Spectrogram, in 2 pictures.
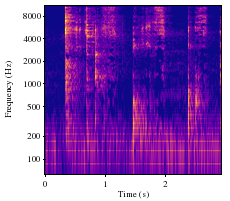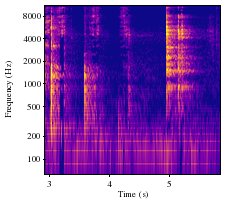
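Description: Steel spoon scraping and tapping against a small plate and the rim of a steel bowl, knocking crushed pepper and cumin into the tamarind water: a string of sharp clinks and scrapes, roughly one every half second.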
